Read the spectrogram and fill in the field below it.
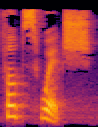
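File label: "footswitch", English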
